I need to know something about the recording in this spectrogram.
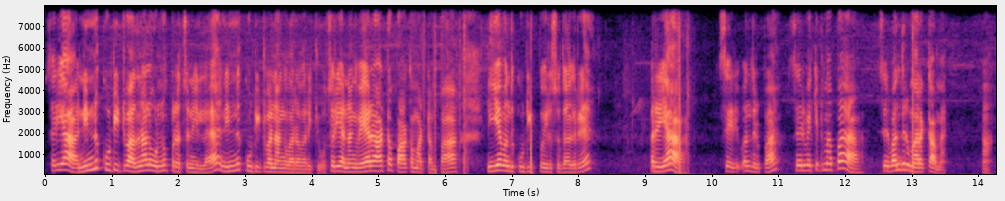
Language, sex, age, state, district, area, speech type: Tamil, female, 60+, Tamil Nadu, Coimbatore, rural, spontaneous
